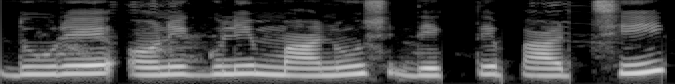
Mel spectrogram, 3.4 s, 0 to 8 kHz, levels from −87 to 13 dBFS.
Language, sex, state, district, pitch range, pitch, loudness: Bengali, female, West Bengal, Cooch Behar, 225-265 Hz, 245 Hz, -14 LUFS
